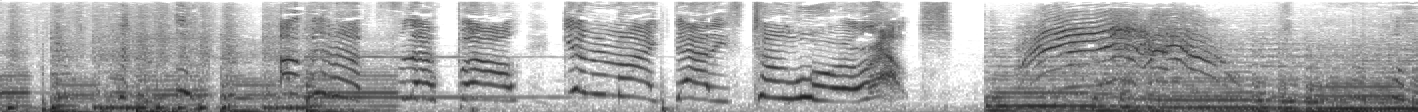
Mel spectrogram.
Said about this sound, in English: That is one tough kitty.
